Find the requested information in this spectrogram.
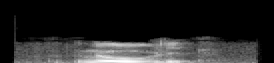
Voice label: "knowlig", alsace

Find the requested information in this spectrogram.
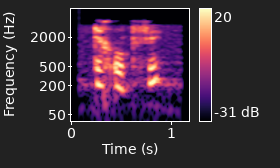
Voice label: "apfel", alsace

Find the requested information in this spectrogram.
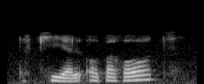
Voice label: "kiehlapparat", alsace

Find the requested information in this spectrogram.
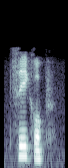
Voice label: "seekrapp", alsace; peche

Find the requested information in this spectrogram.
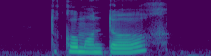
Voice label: "kommentar", alsace

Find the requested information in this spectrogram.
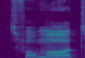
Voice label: "format", alsace

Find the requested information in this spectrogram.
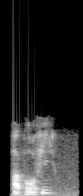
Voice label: "profi", alsace

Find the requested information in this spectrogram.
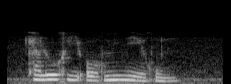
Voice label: "kaloriarmi", alsace

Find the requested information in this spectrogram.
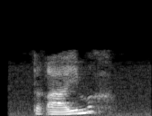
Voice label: "eimer", alsace

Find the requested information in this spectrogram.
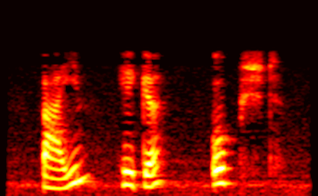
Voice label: "baim", alsace

